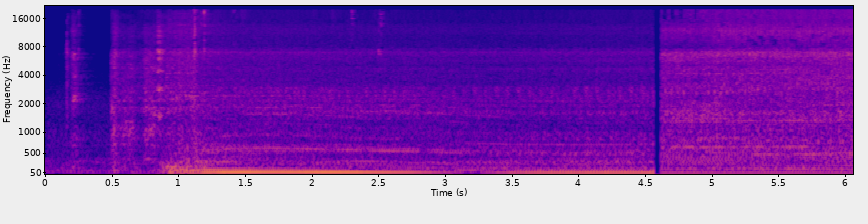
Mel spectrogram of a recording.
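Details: Ford Focus MK1 1.4/1.6 petrol after swapping in a second-hand fuel injection rail for rich fuel trims, started cold in freezing weather: cranks briefly, catches cleanly, steady even idle. Injectors not leaking; normal start and idle.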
